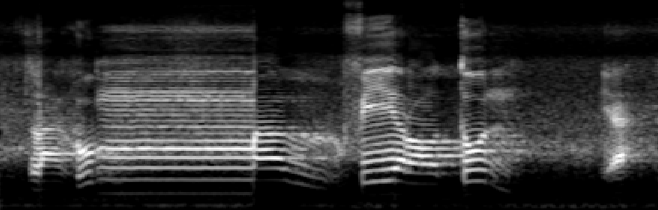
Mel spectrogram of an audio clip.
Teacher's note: Di situ ada dengungnya. Dengungnya itu keluarnya dari khoisyum. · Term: idgham mimi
